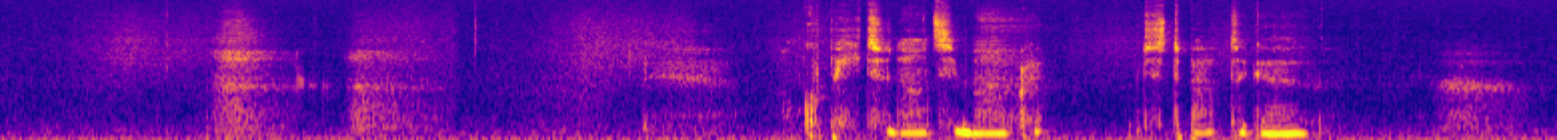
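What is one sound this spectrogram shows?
A woman speaks softly and soothingly close by.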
